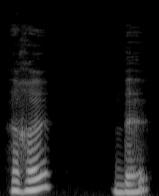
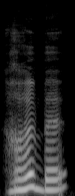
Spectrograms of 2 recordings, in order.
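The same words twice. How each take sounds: First: Slow, two syllables apart. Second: Said in the usual way. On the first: Shown as a demonstration. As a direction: pause between the syllables. Pronunciation guide, broken-down take.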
